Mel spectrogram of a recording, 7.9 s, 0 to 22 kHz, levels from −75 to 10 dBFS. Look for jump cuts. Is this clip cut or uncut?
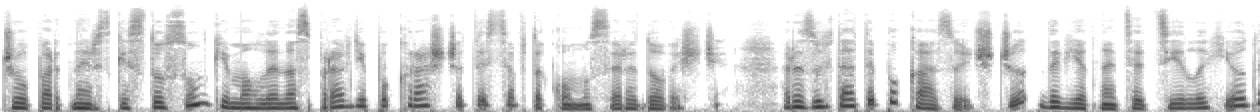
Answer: uncut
